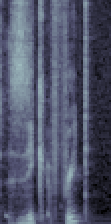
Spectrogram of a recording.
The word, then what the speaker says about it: Siegfried: And Siegfried, pronounced Siegfried,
